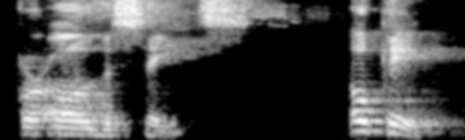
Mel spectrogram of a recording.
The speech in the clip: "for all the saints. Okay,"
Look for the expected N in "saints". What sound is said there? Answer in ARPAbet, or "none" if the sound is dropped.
none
